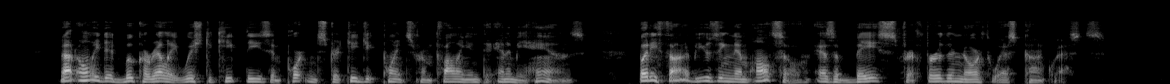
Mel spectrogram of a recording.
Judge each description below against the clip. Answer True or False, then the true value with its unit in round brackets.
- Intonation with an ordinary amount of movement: True (4.6 semitones)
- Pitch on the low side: True (130 Hz)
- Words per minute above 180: False (160 wpm)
